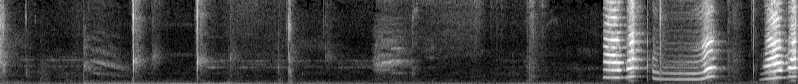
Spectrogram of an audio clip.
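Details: Female ringneck parakeet, a talking parrot said to speak Urdu and Hindi, indoors in a small room. After six seconds of quiet room hum, loud harmonic, nasal phrases with rising and falling bends come in three short bursts near the end.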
